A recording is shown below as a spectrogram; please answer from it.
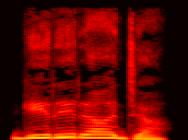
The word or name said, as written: ಗಿರಿರಾಜ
